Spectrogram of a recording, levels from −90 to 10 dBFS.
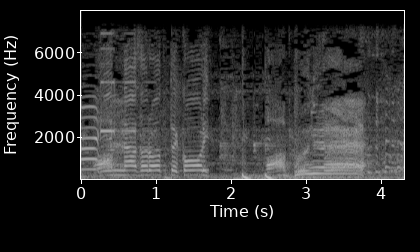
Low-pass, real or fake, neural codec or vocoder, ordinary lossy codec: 7.2 kHz; real; none; none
